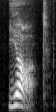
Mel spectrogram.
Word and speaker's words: yacht: Yacht. Pronounced yacht.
